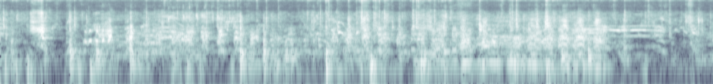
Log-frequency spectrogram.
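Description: Chickens clucking among geese and turkeys while feeding outdoors on a farm in winter, a busy, continuous mix of close bird calls and scratching with no talk.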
